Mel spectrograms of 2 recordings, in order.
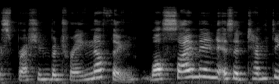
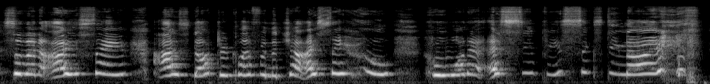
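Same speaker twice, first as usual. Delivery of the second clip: laughing hard; 8 semitones higher than usual. Real, not acted. Streamer typing a joke as Clef, laughing. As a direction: squeak the line out through giggles.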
